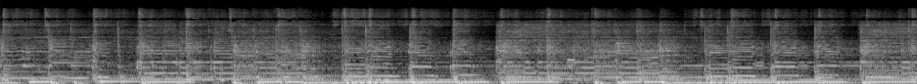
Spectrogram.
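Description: Live rock band playing Latin rock: electric guitar over bass, drums and keyboards, loud and steady throughout.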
